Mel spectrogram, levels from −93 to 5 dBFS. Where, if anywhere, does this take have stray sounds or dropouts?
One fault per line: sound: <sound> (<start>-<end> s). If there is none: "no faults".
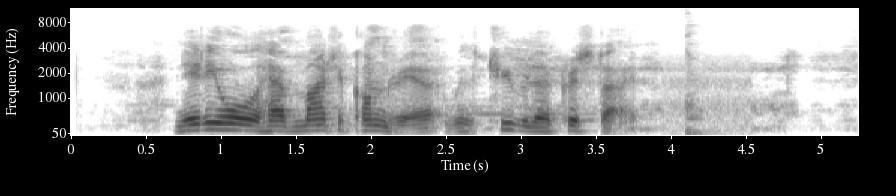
sound: thud (4.1-4.4 s)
